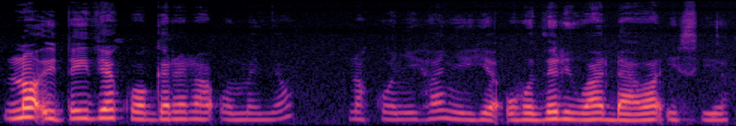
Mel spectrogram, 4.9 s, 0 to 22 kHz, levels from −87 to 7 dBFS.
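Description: From 0.88 s to 4.86 s the automatic gain rises: the input level drops by about 14 dB as the talker moves back around 1 s, and the control slowly adds about 5 dB of gain. Voice and room noise swell together across those four seconds.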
